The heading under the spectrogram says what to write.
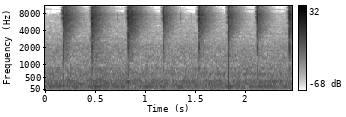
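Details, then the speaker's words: Capacitor-dump circuit charging an AGM battery through a 400 V 10 µF capacitor: sharp, crisp ticks about three a second; the wire can be felt vibrating with each pulse. The circuit fires steadily but battery charging is slow, cause unknown; owner wonders if the battery type is wrong. "you feel almost like a pulse Go Through the Wire like I can feel the wire vibrate when that happens"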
